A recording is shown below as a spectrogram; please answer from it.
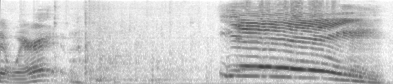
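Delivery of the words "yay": high joyful yelp; excited cheer. Real, not acted. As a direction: cheer it out loud. Cheering the winner beer.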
